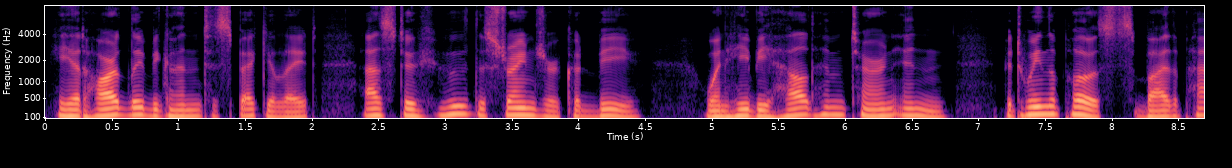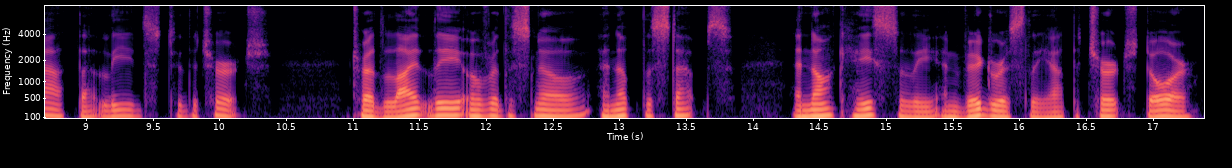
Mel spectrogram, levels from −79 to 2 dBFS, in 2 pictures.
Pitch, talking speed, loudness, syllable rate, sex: 120 Hz, 165 wpm, -20 LUFS, 4.2 syllables/s, male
